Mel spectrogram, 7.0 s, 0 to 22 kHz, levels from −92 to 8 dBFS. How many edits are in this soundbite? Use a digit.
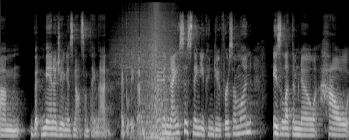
1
